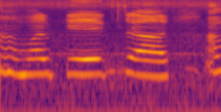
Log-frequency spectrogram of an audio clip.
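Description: A young girl's high-pitched voice in three long, drawn-out, sing-song calls without clear words, the last one falling: whining.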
